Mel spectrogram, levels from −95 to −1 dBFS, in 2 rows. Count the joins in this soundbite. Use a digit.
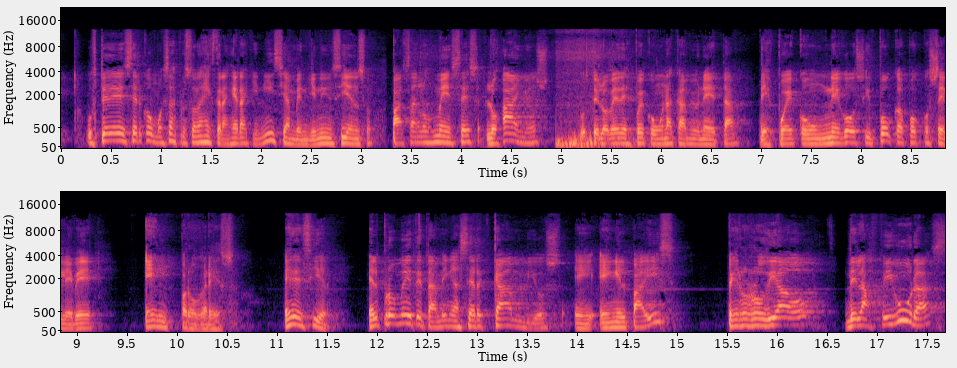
1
